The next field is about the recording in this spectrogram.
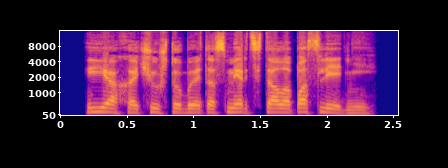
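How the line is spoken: Growl. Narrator (Russian): рыкнул

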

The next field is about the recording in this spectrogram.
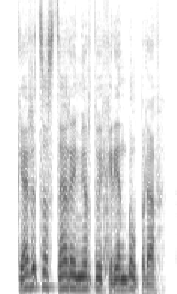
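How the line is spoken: Snorting. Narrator (Russian): хмыкнул я

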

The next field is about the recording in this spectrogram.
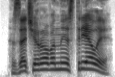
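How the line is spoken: Yelling. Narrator (Russian): завопил я

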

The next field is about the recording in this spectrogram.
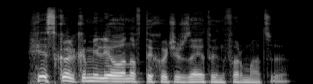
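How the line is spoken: Smirking question. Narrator (Russian): хмыкнув, спросил я

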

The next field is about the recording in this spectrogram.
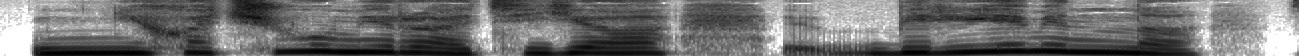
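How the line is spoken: Whimpering. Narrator (Russian): захныкала

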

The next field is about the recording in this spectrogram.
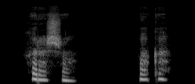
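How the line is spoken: Trembling mutter. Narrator (Russian): бормочу дрожащим голосом

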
